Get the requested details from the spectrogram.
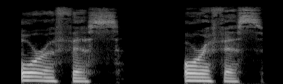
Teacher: Stress or and keep fice light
